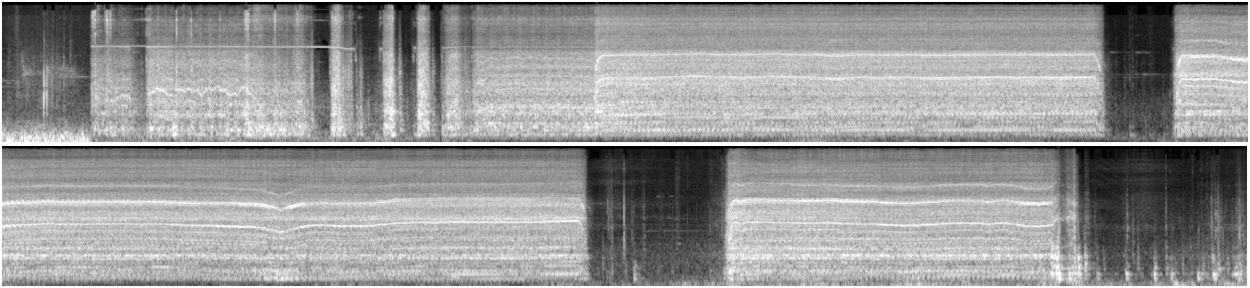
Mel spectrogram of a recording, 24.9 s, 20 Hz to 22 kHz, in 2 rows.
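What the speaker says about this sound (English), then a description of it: "So let's get our hole drilled." A power drill drives a 1 1/8 inch hole saw through a wooden box for a honeybee swarm trap, whining loud and steady with a grinding edge and stopping briefly twice before resuming.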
